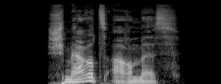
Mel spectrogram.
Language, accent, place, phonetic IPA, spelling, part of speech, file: German, Germany, Berlin, [ˈʃmɛʁt͡sˌʔaʁməs], schmerzarmes, adjective, De-schmerzarmes.ogg
- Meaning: strong/mixed nominative/accusative neuter singular of schmerzarm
